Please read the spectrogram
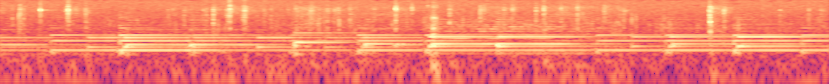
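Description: Instrumental background music, a melody of held notes changing a few times a second, with faint clicks of typing on a computer keyboard.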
